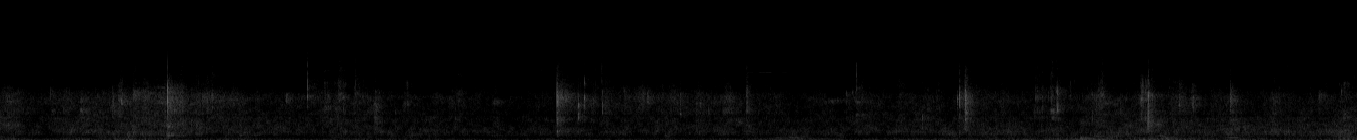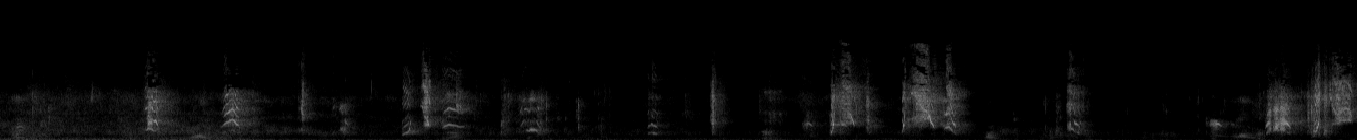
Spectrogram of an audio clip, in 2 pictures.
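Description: A monkey chews and munches on juicy fruit close by.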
